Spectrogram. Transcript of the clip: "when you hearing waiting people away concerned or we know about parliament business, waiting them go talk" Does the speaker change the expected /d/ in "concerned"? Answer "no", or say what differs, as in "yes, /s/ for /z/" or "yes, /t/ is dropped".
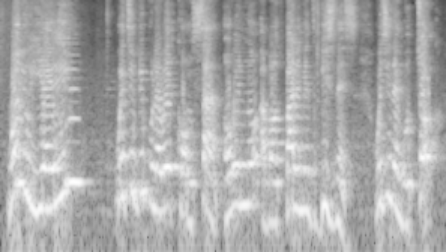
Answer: yes, /d/ is dropped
